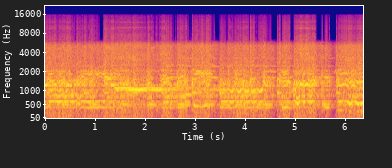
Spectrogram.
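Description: Music: a Hindi song with a wavering sung melody over instrumental backing, and one note held steady for about a second partway through.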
